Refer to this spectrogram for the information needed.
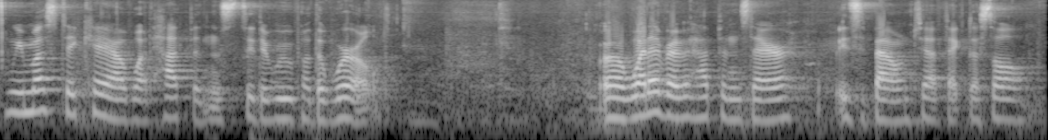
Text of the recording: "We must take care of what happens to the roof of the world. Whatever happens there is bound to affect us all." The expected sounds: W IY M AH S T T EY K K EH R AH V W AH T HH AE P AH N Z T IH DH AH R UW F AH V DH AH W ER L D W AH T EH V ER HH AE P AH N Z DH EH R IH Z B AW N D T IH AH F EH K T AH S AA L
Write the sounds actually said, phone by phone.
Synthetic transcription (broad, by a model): W IY M AH S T T EY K K EH R AH V W AH T HH AE P AH N Z T IH DH AH R UW F AH V DH AH W ER L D W AH T EH V ER HH AE P AH N Z DH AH R IH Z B AW N T IH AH F EH K T AH S AA L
